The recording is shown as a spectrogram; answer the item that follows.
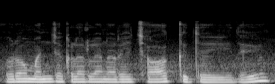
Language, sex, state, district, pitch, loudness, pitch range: Tamil, male, Tamil Nadu, Kanyakumari, 120 Hz, -14 LUFS, 115-130 Hz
